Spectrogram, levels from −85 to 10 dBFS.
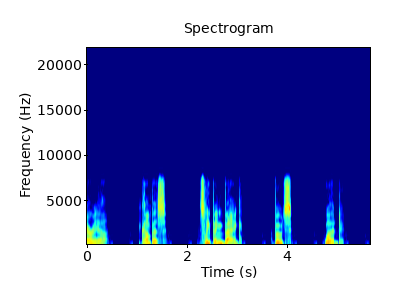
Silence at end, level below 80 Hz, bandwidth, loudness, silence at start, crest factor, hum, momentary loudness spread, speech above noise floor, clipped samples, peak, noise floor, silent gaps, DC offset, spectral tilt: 0.55 s; -42 dBFS; 8 kHz; -25 LUFS; 0 s; 20 dB; none; 13 LU; 49 dB; under 0.1%; -8 dBFS; -73 dBFS; none; under 0.1%; -4 dB/octave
